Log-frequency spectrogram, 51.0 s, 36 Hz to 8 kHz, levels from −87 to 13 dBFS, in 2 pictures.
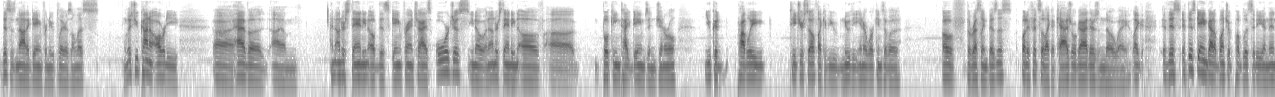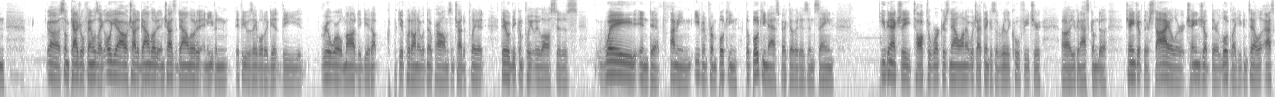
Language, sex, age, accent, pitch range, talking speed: English, male, 20-39, American, 100-115 Hz, 215 wpm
